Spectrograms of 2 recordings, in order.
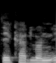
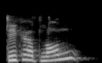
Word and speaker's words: Decathlon: was Decathlon ist, wo es herkommt und was es alles für Sportarten vielleicht auch abdeckt? – Klar, gerne. Also Decathlon oder Decathlon ähm, auf Französisch ausgesprochen.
